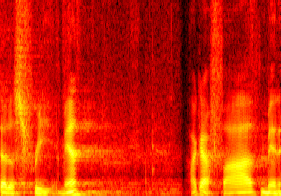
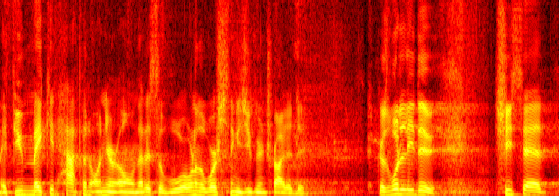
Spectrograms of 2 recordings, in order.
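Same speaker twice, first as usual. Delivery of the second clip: ordinary delivery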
